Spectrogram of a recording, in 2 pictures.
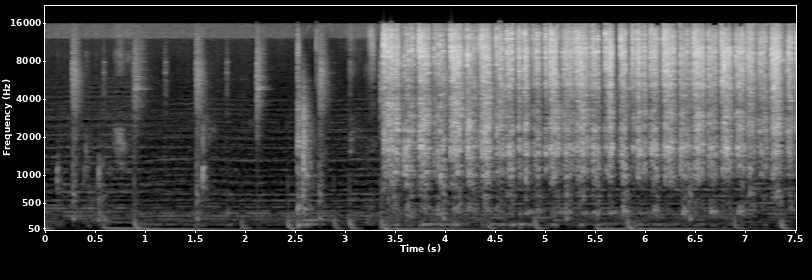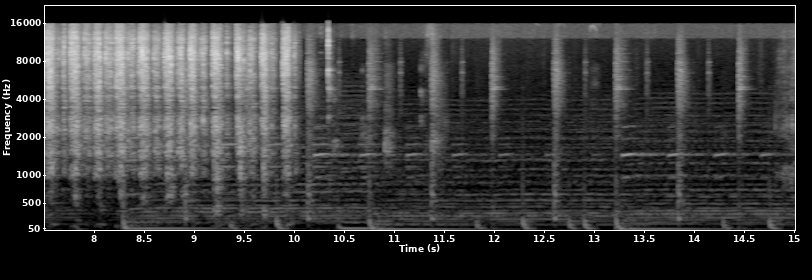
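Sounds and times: carrot grating on metal grater: 3.4s - 10.1s.

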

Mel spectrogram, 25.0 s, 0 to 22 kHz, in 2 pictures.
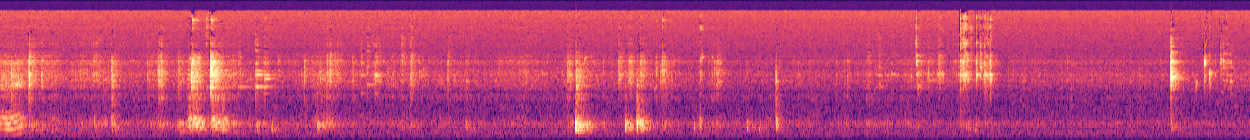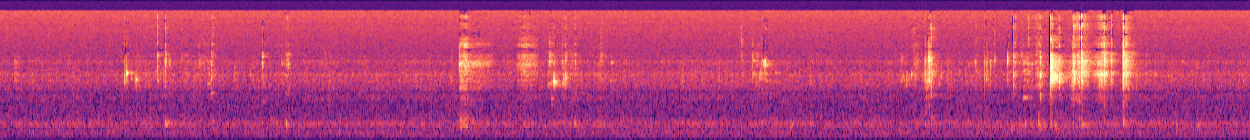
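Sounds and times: glass bottle and glasses clinking: 2.1s - 2.8s.

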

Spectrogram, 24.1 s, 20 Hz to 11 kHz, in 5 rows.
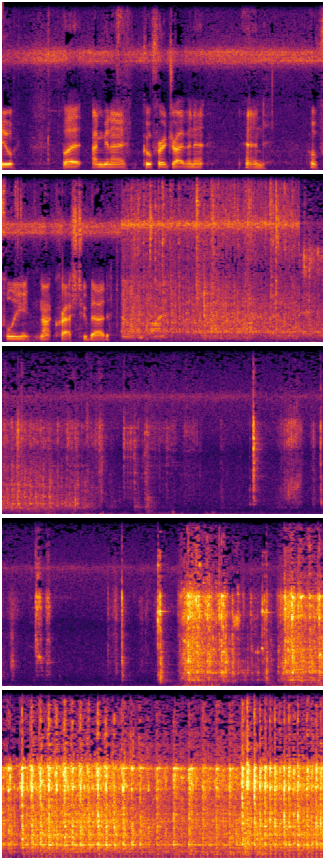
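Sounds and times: small engine running: 6.6s - 11.0s, 17.1s - 17.9s, 18.5s - 24.0s.

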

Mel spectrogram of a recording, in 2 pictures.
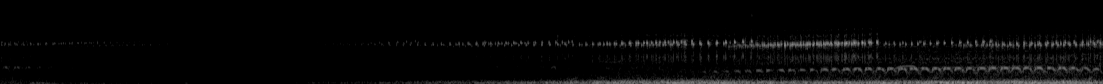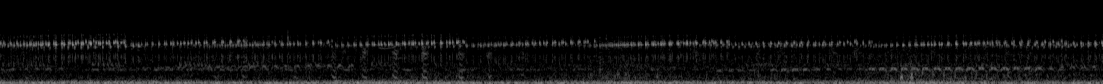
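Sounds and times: frogs trilling: 0.0s - 1.6s, 3.1s - 22.0s
lower pulsing frog call: 0.0s - 1.6s, 3.1s - 22.0s
steady low rumble: 10.4s - 22.0s.

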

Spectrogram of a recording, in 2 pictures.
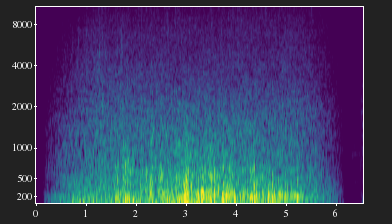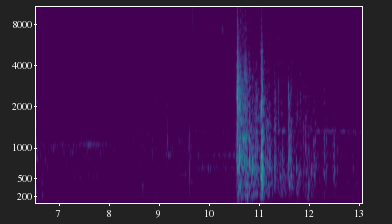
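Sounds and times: rain hiss: 0.2s - 6.2s
rolling thunder: 0.2s - 6.2s.

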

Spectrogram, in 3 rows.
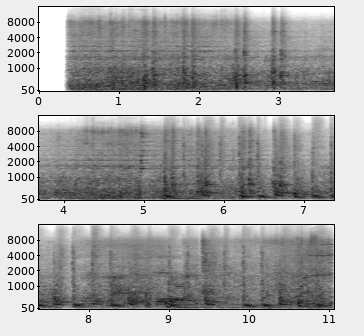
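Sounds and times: clacks over rail joints: 0.4s - 3.3s, 3.9s - 7.6s
train wheels rumbling on rails: 0.4s - 11.0s.

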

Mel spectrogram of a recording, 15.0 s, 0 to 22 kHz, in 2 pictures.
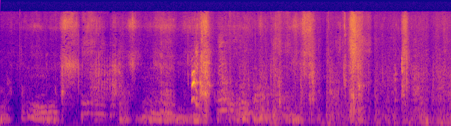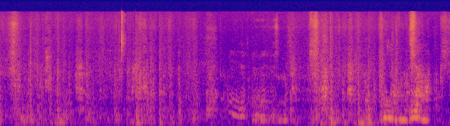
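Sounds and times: dogs scuffling on bedding: 3.2s - 11.2s, 12.3s - 15.0s
dogs panting: 3.4s - 11.4s, 12.2s - 15.0s.

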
